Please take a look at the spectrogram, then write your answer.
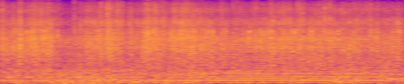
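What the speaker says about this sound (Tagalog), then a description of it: "napakalakas na buhos ng ulan" Dense, steady heavy rain from a typhoon in Baguio City pours down, a constant roar of drops with a low rumble of wind or motion beneath it.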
